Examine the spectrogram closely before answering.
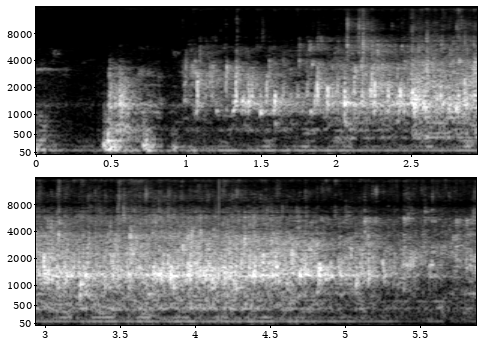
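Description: Water streaming down from the air cooler's pads and splashing into its water tank as the newly replaced pump starts circulating. A couple of short knocks come near the start, then the splashing builds from about a second in and settles into a steady patter.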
